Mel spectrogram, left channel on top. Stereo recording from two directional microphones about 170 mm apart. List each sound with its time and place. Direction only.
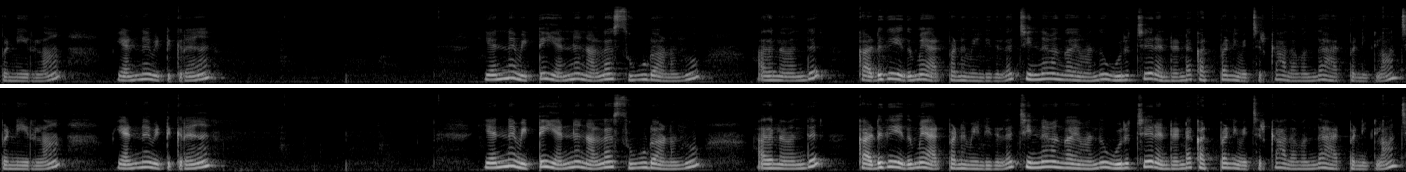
0.0 s a woman's voice: 15° right (ahead or behind)
4.5 s a woman's voice: 15° right (ahead or behind)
